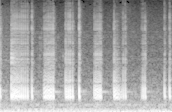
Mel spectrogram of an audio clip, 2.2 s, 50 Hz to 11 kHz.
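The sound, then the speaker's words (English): A car seatbelt squeaks at the plastic buckle where it clips in, about nine short, fairly loud squeaks in a loose rhythm, over the steady low rumble of a car being driven. No one speaks. “If you hear that squeaking, maybe I need some WD-40 on my seatbelt.”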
